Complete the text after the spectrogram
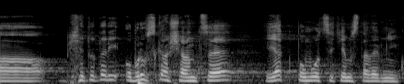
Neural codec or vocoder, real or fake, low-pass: none; real; 10.8 kHz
